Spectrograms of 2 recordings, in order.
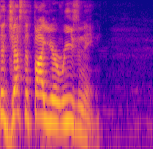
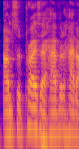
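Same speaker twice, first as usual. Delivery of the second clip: normal talking voice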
